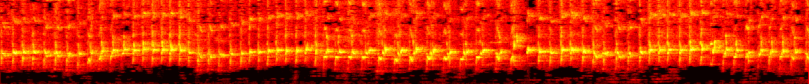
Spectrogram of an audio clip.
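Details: Long ngekek chatter from a young lovebird in a song-training recording: an unbroken, very fast, high rattling trill holding a steady pitch with slight wavering, sustained for over eight seconds.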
